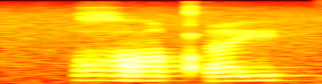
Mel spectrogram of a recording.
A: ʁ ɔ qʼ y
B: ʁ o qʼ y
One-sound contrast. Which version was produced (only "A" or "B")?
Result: A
